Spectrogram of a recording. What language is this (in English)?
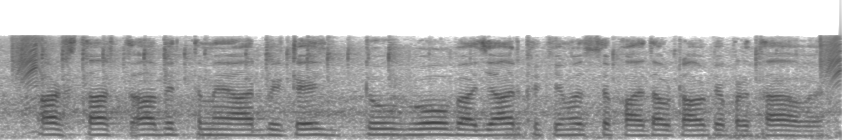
Bhojpuri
